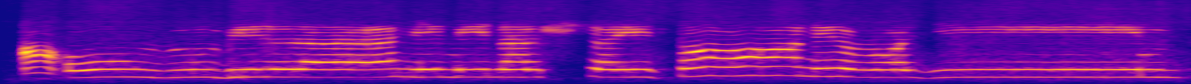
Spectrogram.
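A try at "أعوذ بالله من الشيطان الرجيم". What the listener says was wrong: Ya, Ibu, untuk pengucapan billah ini ada sedikit juga ditekan Ibu. Billah, a'udzu billah. Tidak billah kurang. Billah.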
